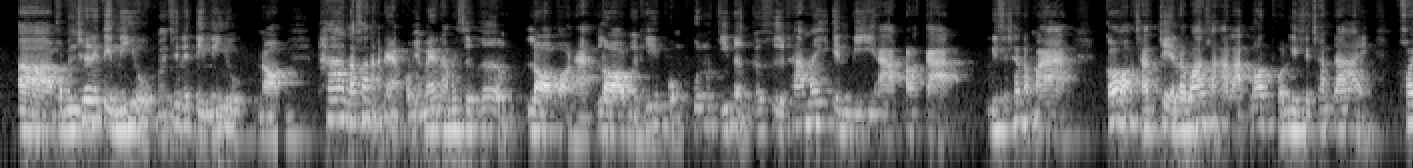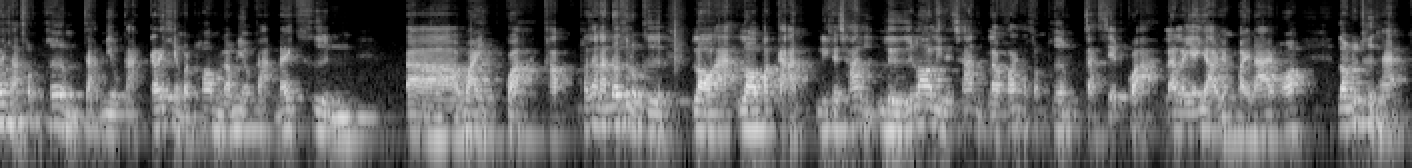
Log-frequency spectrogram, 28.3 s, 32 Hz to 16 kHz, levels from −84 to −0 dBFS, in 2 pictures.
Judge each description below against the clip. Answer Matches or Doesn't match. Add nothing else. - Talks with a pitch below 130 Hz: Doesn't match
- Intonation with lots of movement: Doesn't match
